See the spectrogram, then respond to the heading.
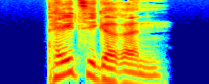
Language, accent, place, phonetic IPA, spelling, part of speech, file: German, Germany, Berlin, [ˈpɛlt͡sɪɡəʁən], pelzigeren, adjective, De-pelzigeren.ogg
- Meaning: inflection of pelzig: 1. strong genitive masculine/neuter singular comparative degree 2. weak/mixed genitive/dative all-gender singular comparative degree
